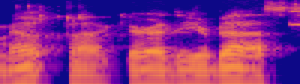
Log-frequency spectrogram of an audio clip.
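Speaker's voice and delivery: usual speaking voice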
